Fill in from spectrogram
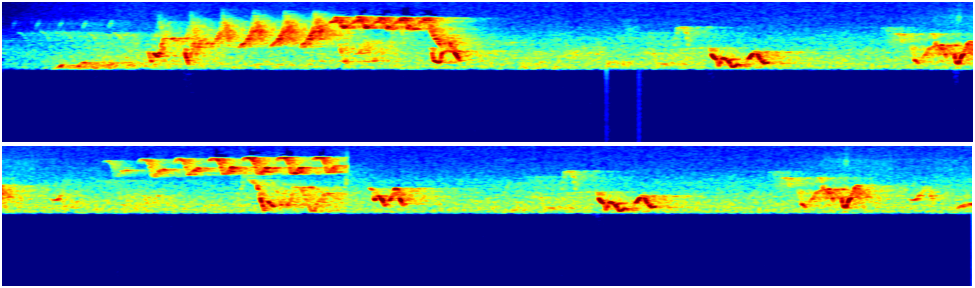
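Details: American Redstart at Doodletown, where it nests, giving clear one-section songs without buzzy sounds and alternating song types: high, bright series of rapidly repeated notes, each phrase lasting about a second, with softer high chips from other birds between.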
